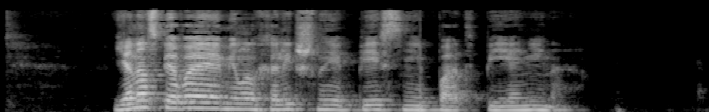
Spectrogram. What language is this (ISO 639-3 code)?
bel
